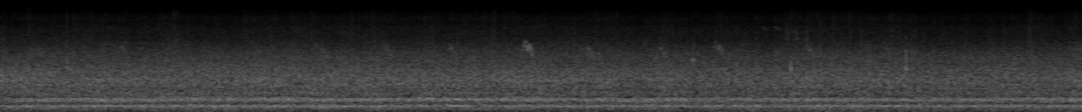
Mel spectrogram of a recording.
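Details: Worker honeybees stream in and out of a hive while trees green in spring. The wall of buzzing stays constant, broad and even, and a few faint, brief high chirps from a bird surface over the drone midway.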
